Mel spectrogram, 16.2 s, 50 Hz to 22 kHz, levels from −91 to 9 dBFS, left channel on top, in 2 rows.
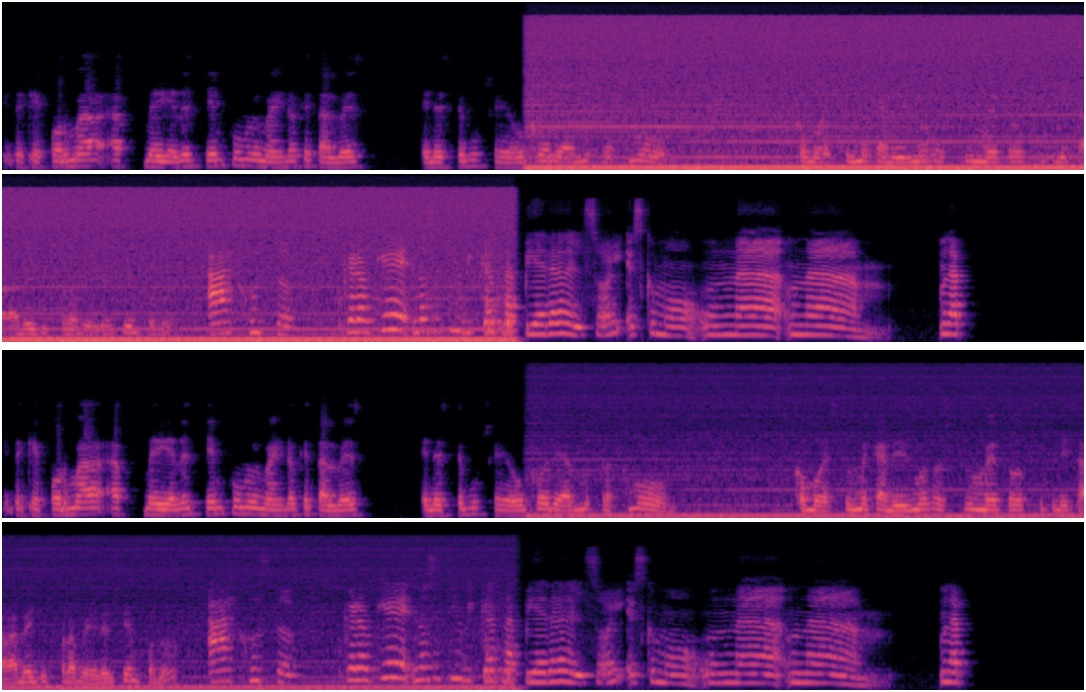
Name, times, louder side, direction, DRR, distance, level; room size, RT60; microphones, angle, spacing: voice 1, 0.0-2.7 3.1-5.0 5.9-9.4, right 2 dB, 55° right, 0.5 m, -32 dB
sound 1, 3.9-12.0, left 8 dB, 85° left, 0.3 m, -28 dB
voice 2, 9.6-14.7 15.1-15.3, left 3 dB, 40° left, 0.7 m, -30 dB
4.9 x 3.9 x 2.4 m
head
